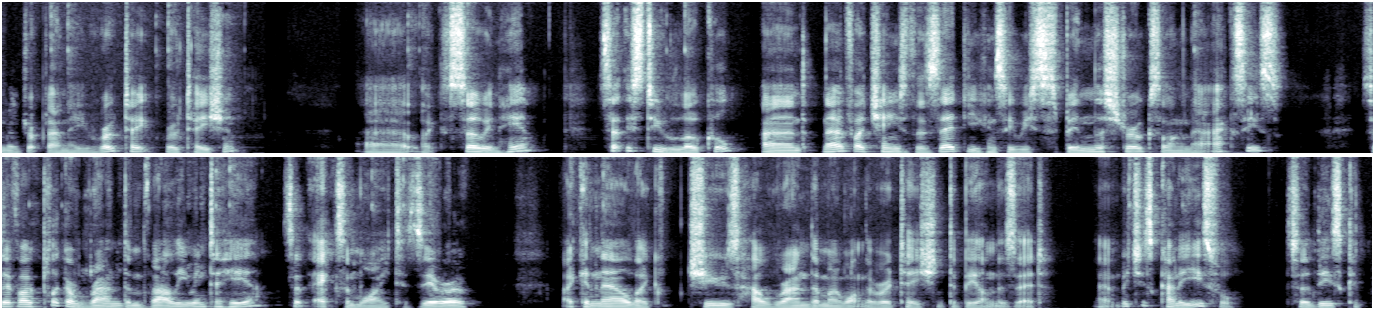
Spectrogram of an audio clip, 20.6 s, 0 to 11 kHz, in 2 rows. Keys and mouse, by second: 1.2 x, 1.5 click, 3.2 click, 5.8-8.8 drag, 9.1 ctrl+z, 9.8 shift+a, 10.4 click, 13.0 click, 14.7-16.5 drag, 16.5-18.6 shift+middle drag, 19.1 shift+click.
